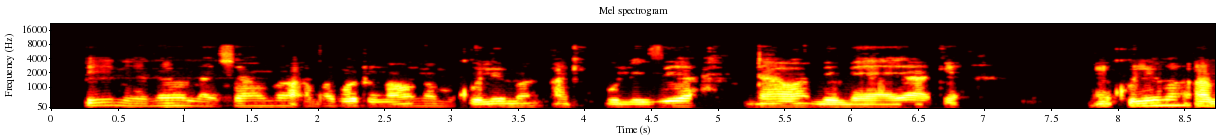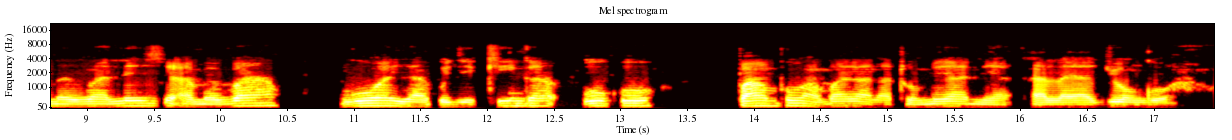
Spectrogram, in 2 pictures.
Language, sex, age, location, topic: Swahili, male, 25-35, Nakuru, health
